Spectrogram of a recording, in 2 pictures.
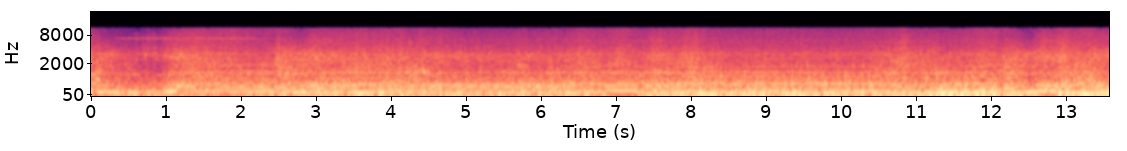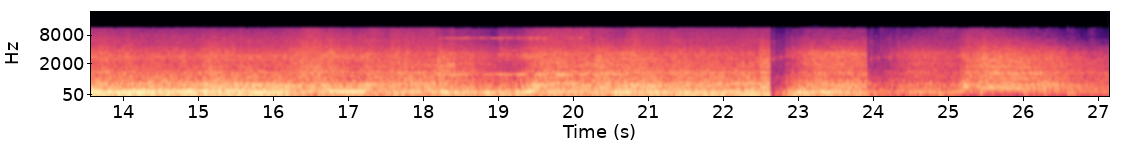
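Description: Vehicle driven in the Warzone video game, a steady loud engine drone with revving swells lasting throughout, briefly cut near the end, with game voices and noise layered over it.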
